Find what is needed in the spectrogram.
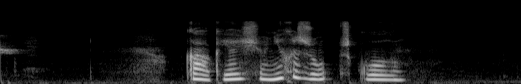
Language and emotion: Russian, neutral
